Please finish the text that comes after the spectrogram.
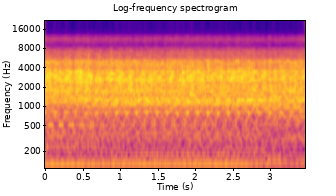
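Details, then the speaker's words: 1976 Ford F250 with swapped 453T Detroit two-stroke diesel, sat since 1996, running after revival: steady even idle, firm low drone, no knocks or misses, not very smoky, runs really nice despite low oil pressure reading. "well at least it runs oh smells good and it runs like really nice actually it's I'm shocked it's not like super Smoky like runs"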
